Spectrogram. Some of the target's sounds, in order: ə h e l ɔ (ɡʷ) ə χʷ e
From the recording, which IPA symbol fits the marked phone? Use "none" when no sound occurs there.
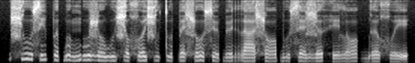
ɡ͡b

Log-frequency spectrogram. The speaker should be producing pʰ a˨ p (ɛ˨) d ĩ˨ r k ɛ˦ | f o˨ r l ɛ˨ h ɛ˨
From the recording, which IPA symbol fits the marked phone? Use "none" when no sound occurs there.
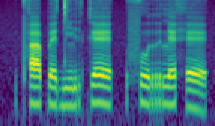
ɛ˨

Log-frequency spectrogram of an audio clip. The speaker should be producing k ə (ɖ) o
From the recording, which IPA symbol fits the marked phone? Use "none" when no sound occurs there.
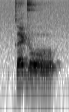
ɖ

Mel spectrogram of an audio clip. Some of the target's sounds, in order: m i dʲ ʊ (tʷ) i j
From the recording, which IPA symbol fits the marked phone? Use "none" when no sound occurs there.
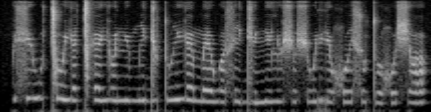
tʷ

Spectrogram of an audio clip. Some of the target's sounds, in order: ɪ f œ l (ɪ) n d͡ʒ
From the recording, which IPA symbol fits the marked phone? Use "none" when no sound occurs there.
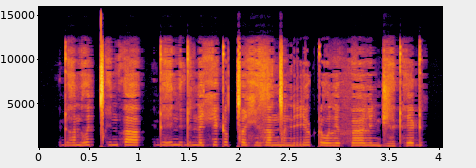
y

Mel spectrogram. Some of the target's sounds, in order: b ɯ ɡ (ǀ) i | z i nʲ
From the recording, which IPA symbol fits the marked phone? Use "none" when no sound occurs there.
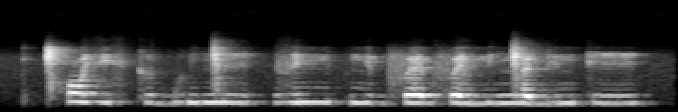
ŋ͡ǀ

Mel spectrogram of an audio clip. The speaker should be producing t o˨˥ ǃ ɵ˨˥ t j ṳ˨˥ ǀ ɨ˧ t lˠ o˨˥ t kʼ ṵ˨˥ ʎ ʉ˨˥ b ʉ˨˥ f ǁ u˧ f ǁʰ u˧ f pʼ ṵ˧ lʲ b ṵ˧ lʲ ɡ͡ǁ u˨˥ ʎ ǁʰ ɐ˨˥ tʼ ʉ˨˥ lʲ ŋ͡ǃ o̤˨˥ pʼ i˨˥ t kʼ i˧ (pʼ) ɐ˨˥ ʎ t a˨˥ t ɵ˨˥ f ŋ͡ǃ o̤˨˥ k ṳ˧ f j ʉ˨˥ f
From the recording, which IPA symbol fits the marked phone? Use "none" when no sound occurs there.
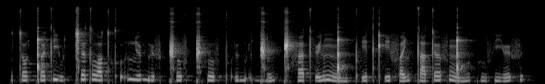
f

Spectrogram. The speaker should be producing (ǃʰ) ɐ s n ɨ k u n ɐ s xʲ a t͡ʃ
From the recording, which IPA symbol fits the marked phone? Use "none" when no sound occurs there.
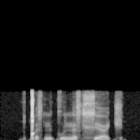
ǃ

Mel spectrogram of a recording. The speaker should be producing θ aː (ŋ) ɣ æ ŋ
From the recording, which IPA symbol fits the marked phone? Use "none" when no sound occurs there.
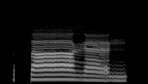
none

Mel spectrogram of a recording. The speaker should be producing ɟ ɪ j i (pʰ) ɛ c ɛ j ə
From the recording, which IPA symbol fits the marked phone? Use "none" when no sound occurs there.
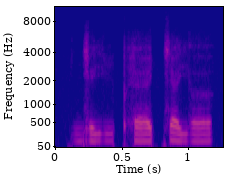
pʰ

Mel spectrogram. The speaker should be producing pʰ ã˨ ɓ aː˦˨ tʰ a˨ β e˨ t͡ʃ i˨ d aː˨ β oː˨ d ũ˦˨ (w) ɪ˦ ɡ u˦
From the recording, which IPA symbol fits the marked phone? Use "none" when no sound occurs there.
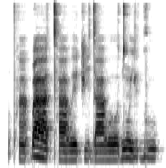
j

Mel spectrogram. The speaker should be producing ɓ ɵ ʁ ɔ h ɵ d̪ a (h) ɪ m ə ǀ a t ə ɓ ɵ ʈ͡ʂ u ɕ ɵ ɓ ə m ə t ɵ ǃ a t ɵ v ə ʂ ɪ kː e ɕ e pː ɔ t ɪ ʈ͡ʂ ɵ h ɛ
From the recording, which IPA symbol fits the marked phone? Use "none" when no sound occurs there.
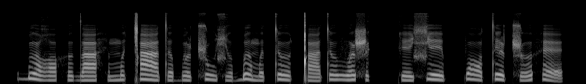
h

